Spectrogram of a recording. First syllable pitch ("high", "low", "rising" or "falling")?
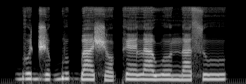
high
